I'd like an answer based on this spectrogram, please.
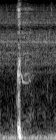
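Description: A single short, low-pitched cough from an adult man, heard once against quiet room noise.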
